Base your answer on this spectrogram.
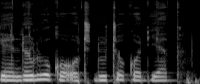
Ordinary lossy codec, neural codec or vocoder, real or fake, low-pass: none; vocoder, 44.1 kHz, 128 mel bands every 256 samples, BigVGAN v2; fake; none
